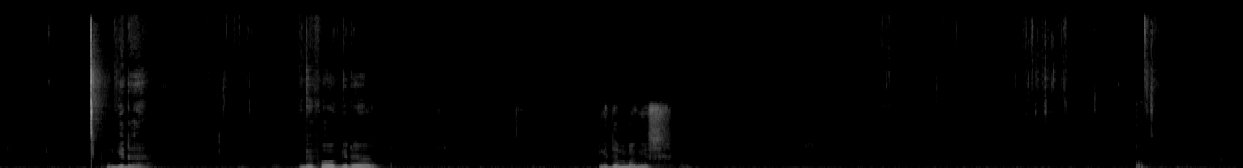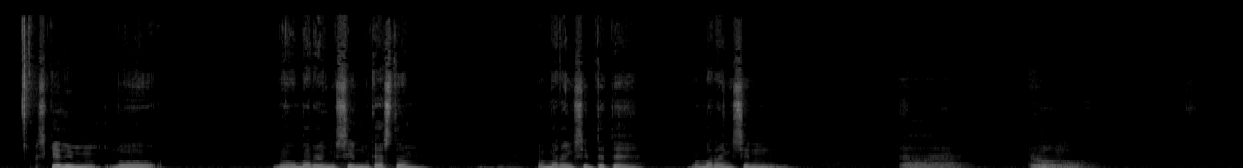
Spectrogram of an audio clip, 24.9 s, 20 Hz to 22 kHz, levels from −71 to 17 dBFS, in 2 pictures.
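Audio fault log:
3.67–11.19 s, call bitrate drop: The bandwidth estimate collapsed and the encoder was starved of bits, which fits a fall from 64 kbps to about 13 kbps. The speech turns coarse and watery, the top end is cut from 20 kHz to 8 kHz, and it sounds dullest for roughly 3.7 s.
20.12 s to end, switch to a distant microphone: The close microphone's feed was likely lost, leaving a far-off pickup. From that point the speech turns abruptly roomy and hollow with thinner bass, drops roughly 10 dB, and background noise rises to around 25 dB below the speech.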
